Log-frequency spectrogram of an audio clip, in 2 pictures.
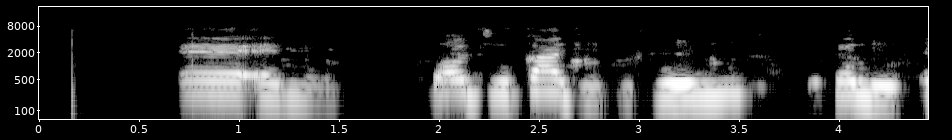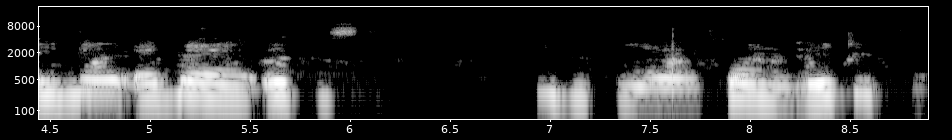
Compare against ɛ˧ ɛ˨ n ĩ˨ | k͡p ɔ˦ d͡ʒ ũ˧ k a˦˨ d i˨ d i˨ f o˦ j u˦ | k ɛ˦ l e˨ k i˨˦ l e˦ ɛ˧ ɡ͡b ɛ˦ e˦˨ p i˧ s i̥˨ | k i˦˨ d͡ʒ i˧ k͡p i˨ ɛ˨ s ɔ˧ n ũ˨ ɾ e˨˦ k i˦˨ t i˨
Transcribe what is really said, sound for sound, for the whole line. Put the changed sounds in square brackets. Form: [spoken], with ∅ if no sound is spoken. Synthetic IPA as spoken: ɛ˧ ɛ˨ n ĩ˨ | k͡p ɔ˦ d͡ʒ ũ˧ k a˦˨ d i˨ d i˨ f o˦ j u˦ | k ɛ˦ l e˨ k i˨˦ l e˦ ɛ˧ ɡ͡b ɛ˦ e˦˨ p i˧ s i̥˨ | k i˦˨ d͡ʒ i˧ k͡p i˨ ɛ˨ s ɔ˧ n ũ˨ [l] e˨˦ k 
